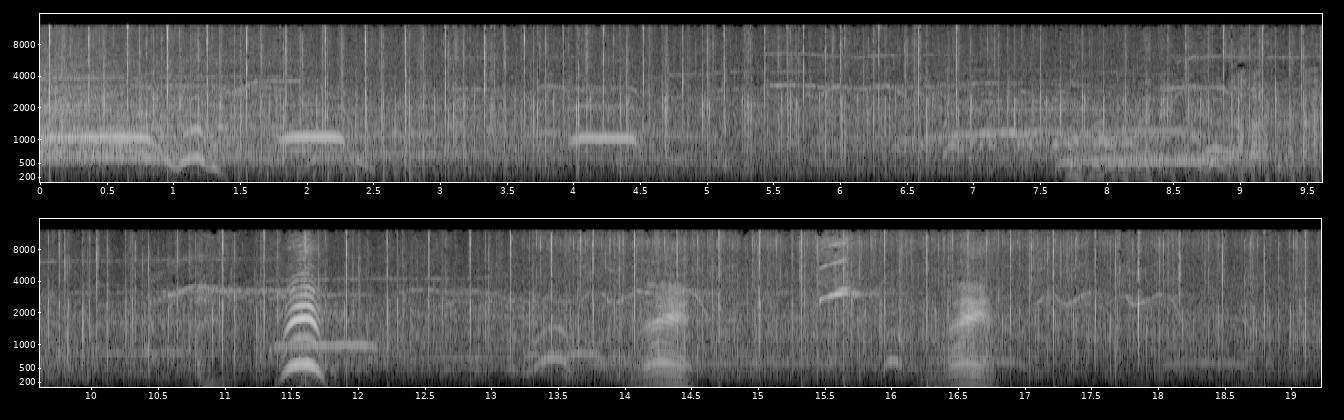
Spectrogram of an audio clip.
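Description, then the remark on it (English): A church audience celebrates new members who have come to join the church. It applauds steadily for about twenty seconds, dense continuous clapping with scattered cheers and a few rising, high-pitched whoops cutting through near the end. “So I want you to celebrate like you're at a football game, okay? Not like you're at church.”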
